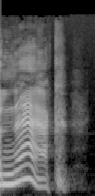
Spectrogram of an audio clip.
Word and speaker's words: Knack: I thought the Knack was a funny name. Get the Knack. – Uh, yeah. Silent K. Yeah. yeah. I love silent letters.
